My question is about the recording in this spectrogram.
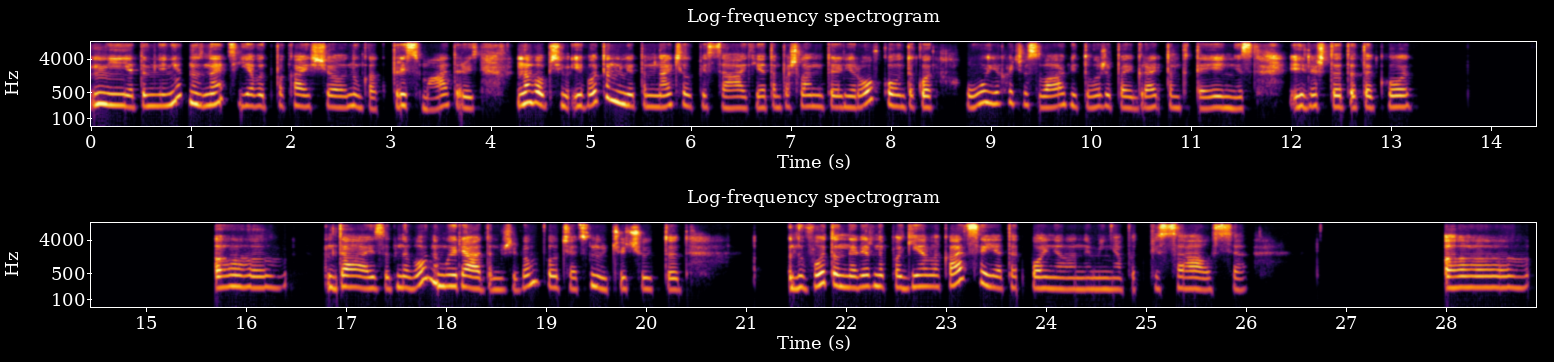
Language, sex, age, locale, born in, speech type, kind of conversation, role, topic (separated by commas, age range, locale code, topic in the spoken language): Russian, female, 35-39, ru-RU, Ukraine, conversation, unstructured, none, Почему в интернете так много агрессии и ненависти?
